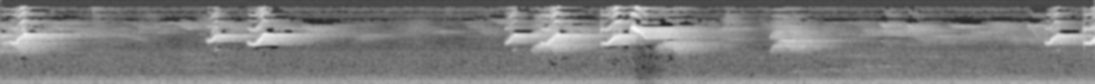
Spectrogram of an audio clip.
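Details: Double-collared seedeater, tuí-tuí song type: repeated bursts of rising whistled notes, singly and in pairs, every couple of seconds across the clip, with short sharp accents between phrases.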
